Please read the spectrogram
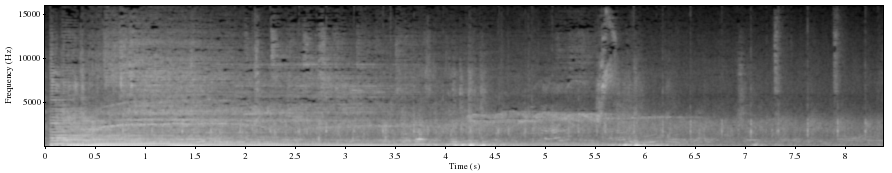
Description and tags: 20101023.ending.applause
ending guitar chord, followed by applause. Shure WL183 and Olympus LS10 recorder
live-music, field-recording, applause, concert, chord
